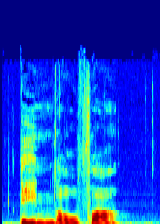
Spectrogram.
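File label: "dihn nóuh fa", Cantonese; computerization; 電腦化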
